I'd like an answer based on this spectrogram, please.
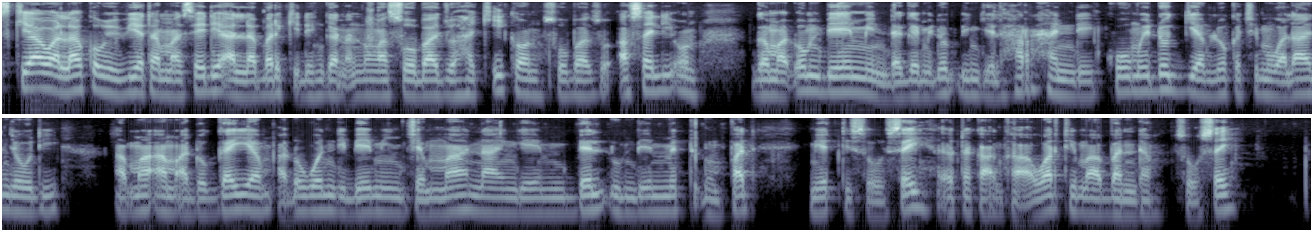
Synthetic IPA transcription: skijawalakɔmivijatamasɛdɛʔalːabaɾkiɗɛɡananɗɔnasɔbad͡ʒɔɦakʼiːkaɔnsɔbad͡ʒɔ̰ʔasaliʔɔn | ɡamaɗɔnbɛmindaɡamiɗɔnɓiŋɡɛlhaɾhanːdɛkʰɔmɔjdoɡːijamlɔkːat͡ʃimiwalaɲd͡ʒawdi | ʔamːaʔa̰ma̰dɔɡajːama̰ɗɔnwondibemind͡ʒɛmːanaŋɡɛbelɗumbɛmɛtːuɗumpat | mijetːisɔsaja̰jɔ̰tːakaa̰nka̰a̰waɾtimabandamsɔsaj

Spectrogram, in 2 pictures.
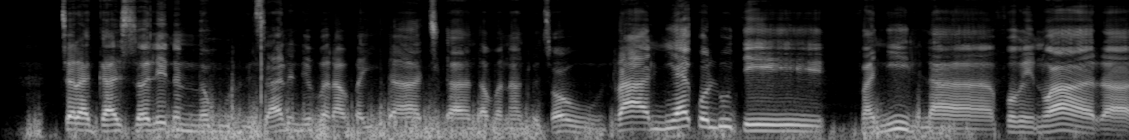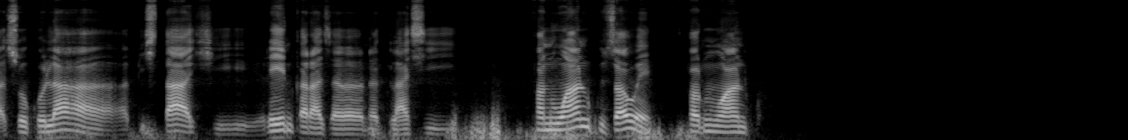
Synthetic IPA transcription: t͡saɾaɡasizalenanunamulunizananefaɾafait̪at͡sikʲəːnd̪avananʈ͡ʂazawraniajkʲalud̪e | v̥anililafoɾenwaɾasokolapist̪aʃirenikaɾazənaɡilasi | fanuanukuzawefanuanuku̥

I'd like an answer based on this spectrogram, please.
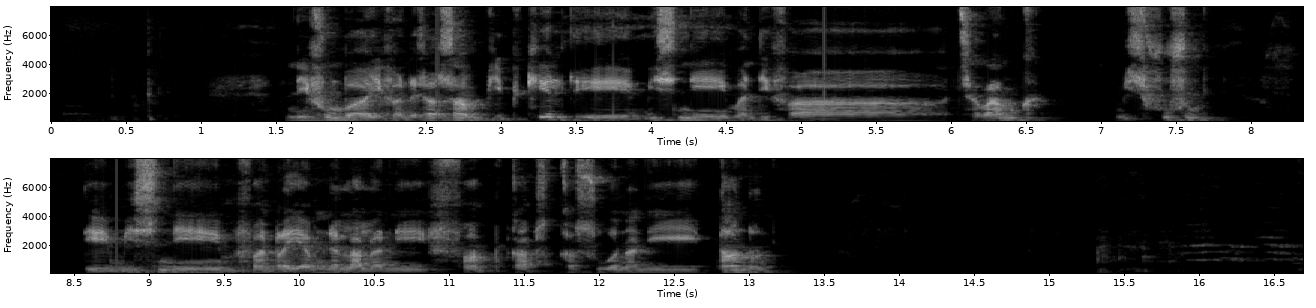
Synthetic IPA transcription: nifumbəifaɳɖ͡ʐesasamibibikʰelud̪emisinimand̪efə | t͡siramukə̥ | misi̥fufuni̥ | d̪̥emisinimifaɳɖ͡ʐajaminalalanifampi̥kapskasuanənit̪aɳɖ͡ʐun

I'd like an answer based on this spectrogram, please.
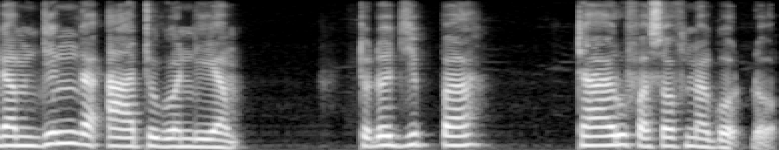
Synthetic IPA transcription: ŋɡamdiŋːɡaʔaːtuɡondijam | tɔɗɔd͡ʒipːa | taːɾufasɔfnaɡɔɗːɔ̰

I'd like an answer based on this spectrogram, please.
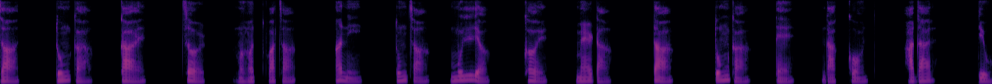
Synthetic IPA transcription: d͡zat̪ | t̪umka | kaj | t͡səɽ | məɦət̪ʋat͡sa | ni | t̪umt͡sa | muljə | kʰəj | mɛɭt̪a | t̪a | t̪umka | t̪ẽ | d̪akʰːon | ad̪ʱaɾ | t̪iu

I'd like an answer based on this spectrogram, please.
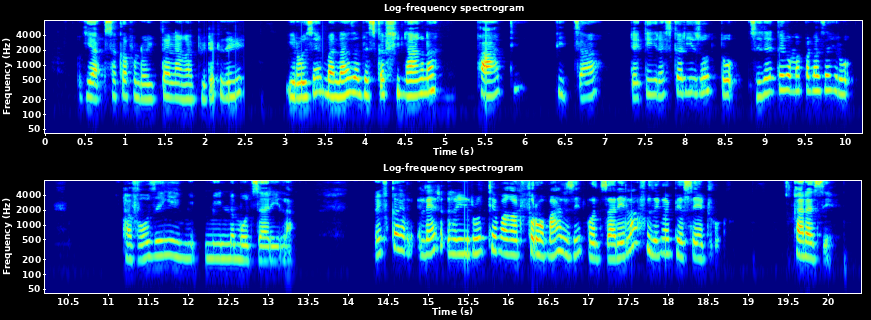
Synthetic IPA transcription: d̪iasakafunoit̪alaŋabiɖ͡ʐekizeɲ | iɾoizeɲmbalazəmiɾesi̥kʲəfinaŋinə | pʰat̪i̥ | pid͡za | ɖ͡ʐekiɾesi̥kʲəɾizot̪oz̥ezeɲt̪eŋəmapalazaiɾo | avozeɲeimininəmod̪izaɾela̰ | refə̥kəleriɾot̪emaŋanufromaɾizemod̪izaɾelafuzeɲampiaseɖ͡ʐro | kaɾaze

